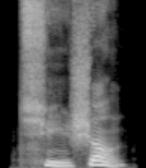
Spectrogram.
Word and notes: 取胜: qǔ shèng

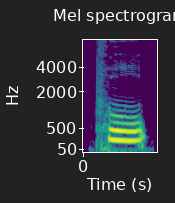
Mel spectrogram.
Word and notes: 谱: pǔ

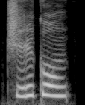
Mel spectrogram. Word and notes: 职工: zhí gōng

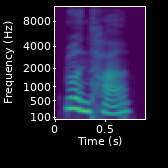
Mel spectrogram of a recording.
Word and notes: 论坛: lùn tán

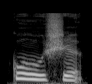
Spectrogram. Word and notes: 故事: gù shi

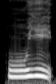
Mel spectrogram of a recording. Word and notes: 无意: wú yì

